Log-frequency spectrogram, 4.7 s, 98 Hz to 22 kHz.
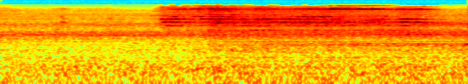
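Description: A Class 150 diesel multiple unit pulls out of Cardiff Central station, giving a steady low engine rumble and rail noise that holds at a constant loudness across the whole stretch, with no voices.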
